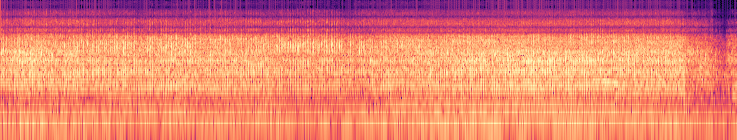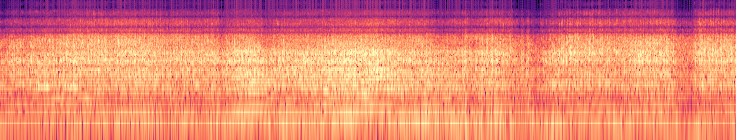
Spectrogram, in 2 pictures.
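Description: Several demolition derby cars' engines running and revving hard as they shove against each other, their pitch rising and falling again and again over a steady engine noise.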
